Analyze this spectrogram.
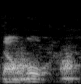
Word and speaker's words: Dalmore: Well, I mean, like, we'll say Dalmore. But if you go to Scotland, they'll say Dalmore. They'll put Okay. more of an emphasis on the second half.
